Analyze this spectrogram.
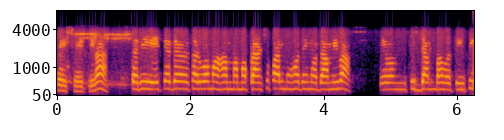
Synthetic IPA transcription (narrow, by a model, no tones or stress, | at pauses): teːʃɐt̪iʋaːsɐɾieːt̪ɐd̪sɐɾʋɐmɐɦɐmɐmɐpɾaːnʃɐpaːlmoɦɐd̪ɐjmod̪aːmiʋaː | eːʋɐmsid̪ʱːɐmbʱɐʋɐt̪iːt̪i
